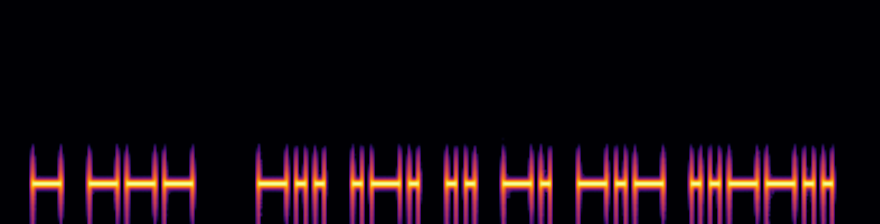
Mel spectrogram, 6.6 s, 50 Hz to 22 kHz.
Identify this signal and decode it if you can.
Morse code, heard as a keyed tone, about 17 wpm, 700 Hz. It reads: TO DRINK?
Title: Sentences from Top 1500 Words 17wpm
